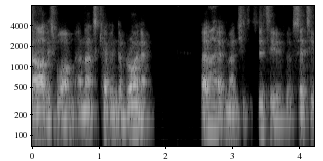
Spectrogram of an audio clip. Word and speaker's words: De Bruyne: but it's the hardest one, and that's Kevin De Bruyne at Manchester City, of City in Belgium, because he will tell you himself. He pronounces his name.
